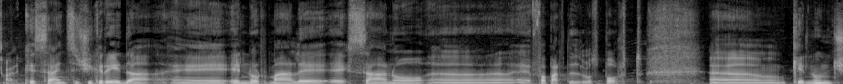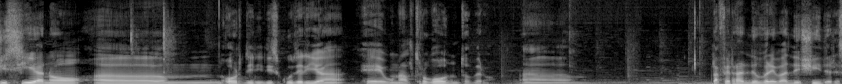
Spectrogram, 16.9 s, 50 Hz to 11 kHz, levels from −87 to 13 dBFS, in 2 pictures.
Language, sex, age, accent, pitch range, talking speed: Italian, male, 30-49, native, 105-120 Hz, 115 wpm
